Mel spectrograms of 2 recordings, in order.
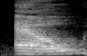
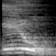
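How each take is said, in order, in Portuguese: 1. O ditongo começa com uma vogal aberta. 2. O ditongo começa com uma vogal fechada. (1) "de chapéu"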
